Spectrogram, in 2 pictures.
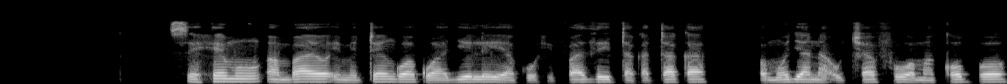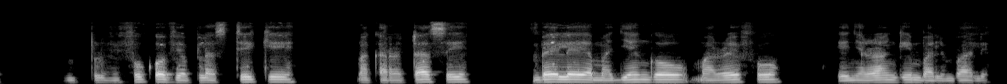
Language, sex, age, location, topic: Swahili, male, 25-35, Dar es Salaam, government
